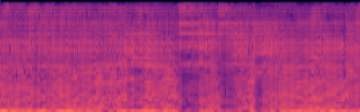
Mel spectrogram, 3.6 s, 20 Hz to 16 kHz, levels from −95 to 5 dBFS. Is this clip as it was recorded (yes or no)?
no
